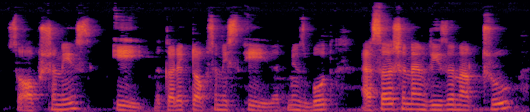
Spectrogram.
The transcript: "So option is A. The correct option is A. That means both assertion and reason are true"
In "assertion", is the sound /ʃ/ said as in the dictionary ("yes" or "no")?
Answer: yes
